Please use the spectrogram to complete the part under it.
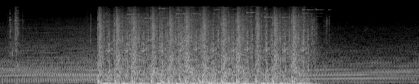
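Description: A shotgun fires in rapid blasts.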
